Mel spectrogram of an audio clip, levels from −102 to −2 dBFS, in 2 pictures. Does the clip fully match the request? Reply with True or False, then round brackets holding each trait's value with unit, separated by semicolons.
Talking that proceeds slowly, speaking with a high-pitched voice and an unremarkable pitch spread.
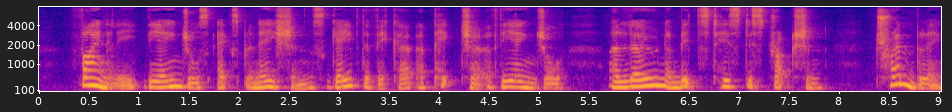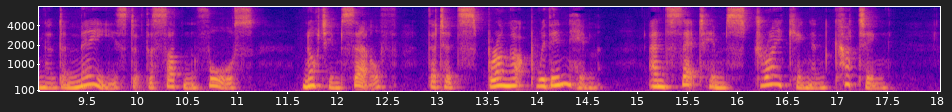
True (125 wpm; 200 Hz; 4.6 semitones)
